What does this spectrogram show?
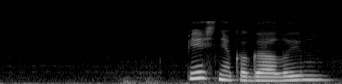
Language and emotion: Russian, sad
